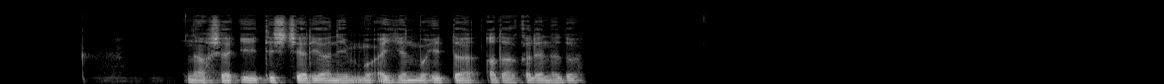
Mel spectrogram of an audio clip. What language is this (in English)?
Uyghur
